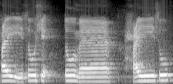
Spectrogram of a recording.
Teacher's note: ہا جو ہے یہ حلق والی ہا ہے، اور سا ہے اس کو باریک پڑھتے ہیں، دونوں دانتوں کے درمیان میں یا اوپرلے دانتوں کے پیچھے زبان لگا کے وہاں سے اس کا مخرج نکلتا ہے، حیثو نہیں ہے، حیثو شئتما۔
